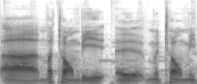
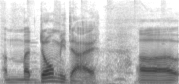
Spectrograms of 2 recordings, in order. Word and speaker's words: Madomidai: Yeah, my guess when I first read it was Matomidai or whatever. I was pretty close to the common mispronunciation. But Madomidai is the way you say it. No mats or toes. No mats or toes, just all does.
